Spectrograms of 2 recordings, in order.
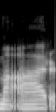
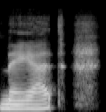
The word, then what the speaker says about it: Ma'at: And if your heart is as light as the feather of Ma'at, or some pronounced Mayat, then you can pass through to the fields of reeds, which is like the next life, right?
